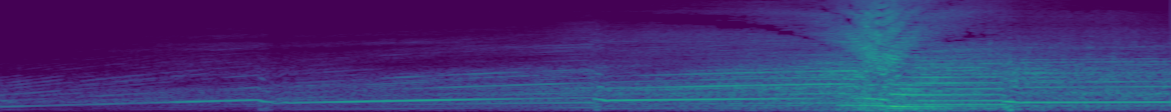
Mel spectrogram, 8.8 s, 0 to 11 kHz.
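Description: BMW K1600 GTL's inline-six engine at wide-open throttle, revs climbing steadily through the gears with three quick upshifts, about two, four and a half and seven and a half seconds in. It grows louder as the motorcycle approaches, with a brief rush of wind and tyre noise as it passes about six and a half seconds in, then holds a steady note after the last shift.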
